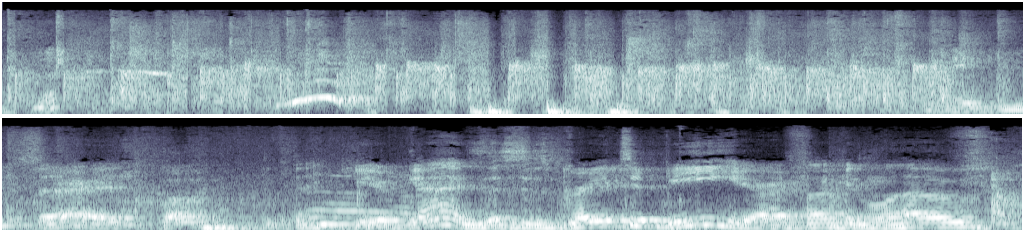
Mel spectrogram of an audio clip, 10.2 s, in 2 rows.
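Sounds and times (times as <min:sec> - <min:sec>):
audience applause at a live comedy show: 0:00.0 - 0:05.3
speech: 0:06.0 - 0:10.1.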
